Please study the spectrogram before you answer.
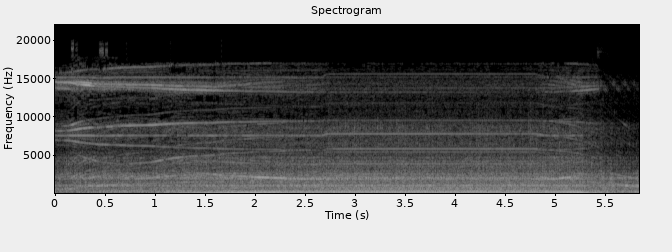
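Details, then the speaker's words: New 4250 560 kV motor received from China with a damaged package: spins up to a steady tone with a rough, buzzy rattle; very bad sound, owner suspects damaged ball bearings. "you hear the the the sound is not not okay very very bad sound it look likes uh the bearings ball bearings are damaged here"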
